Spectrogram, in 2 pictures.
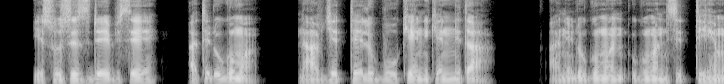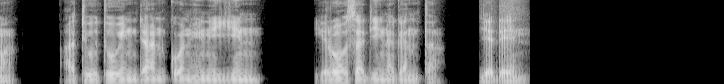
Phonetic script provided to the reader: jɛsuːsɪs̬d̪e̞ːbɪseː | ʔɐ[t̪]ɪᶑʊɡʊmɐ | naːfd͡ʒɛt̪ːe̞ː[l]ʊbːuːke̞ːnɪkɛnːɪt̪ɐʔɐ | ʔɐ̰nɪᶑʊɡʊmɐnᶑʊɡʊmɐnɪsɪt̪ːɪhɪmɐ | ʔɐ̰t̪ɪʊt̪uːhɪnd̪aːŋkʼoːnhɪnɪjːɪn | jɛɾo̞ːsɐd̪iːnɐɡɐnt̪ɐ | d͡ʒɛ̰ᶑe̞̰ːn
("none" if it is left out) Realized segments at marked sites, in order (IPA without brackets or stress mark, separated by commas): t̪, l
